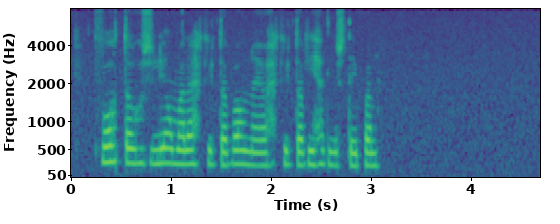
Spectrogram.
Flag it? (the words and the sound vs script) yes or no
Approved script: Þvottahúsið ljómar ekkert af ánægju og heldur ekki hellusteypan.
yes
